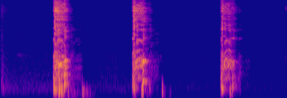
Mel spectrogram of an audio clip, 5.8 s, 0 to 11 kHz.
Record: {"three_cough_length": "5.8 s", "three_cough_amplitude": 26027, "three_cough_signal_mean_std_ratio": 0.29, "survey_phase": "beta (2021-08-13 to 2022-03-07)", "age": "65+", "gender": "Female", "wearing_mask": "No", "symptom_none": true, "smoker_status": "Never smoked", "respiratory_condition_asthma": false, "respiratory_condition_other": false, "recruitment_source": "REACT", "submission_delay": "2 days", "covid_test_result": "Negative", "covid_test_method": "RT-qPCR", "influenza_a_test_result": "Negative", "influenza_b_test_result": "Negative"}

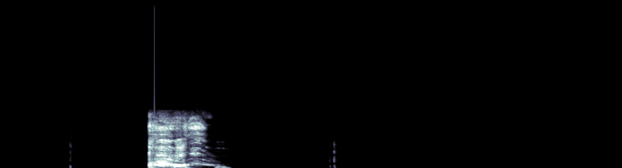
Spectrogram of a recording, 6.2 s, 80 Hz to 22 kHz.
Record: {"cough_length": "6.2 s", "cough_amplitude": 28317, "cough_signal_mean_std_ratio": 0.23, "survey_phase": "beta (2021-08-13 to 2022-03-07)", "age": "45-64", "gender": "Male", "wearing_mask": "No", "symptom_cough_any": true, "symptom_new_continuous_cough": true, "symptom_runny_or_blocked_nose": true, "symptom_headache": true, "symptom_onset": "3 days", "smoker_status": "Never smoked", "respiratory_condition_asthma": true, "respiratory_condition_other": false, "recruitment_source": "Test and Trace", "submission_delay": "1 day", "covid_test_result": "Positive", "covid_test_method": "RT-qPCR", "covid_ct_value": 25.0, "covid_ct_gene": "ORF1ab gene", "covid_ct_mean": 25.3, "covid_viral_load": "5100 copies/ml", "covid_viral_load_category": "Minimal viral load (< 10K copies/ml)"}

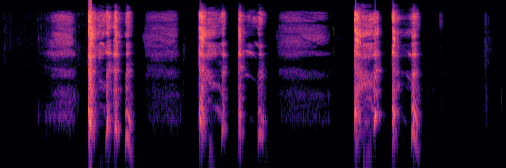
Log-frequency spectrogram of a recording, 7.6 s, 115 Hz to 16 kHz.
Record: {"three_cough_length": "7.6 s", "three_cough_amplitude": 32768, "three_cough_signal_mean_std_ratio": 0.26, "survey_phase": "beta (2021-08-13 to 2022-03-07)", "age": "45-64", "gender": "Female", "wearing_mask": "No", "symptom_runny_or_blocked_nose": true, "symptom_onset": "12 days", "smoker_status": "Never smoked", "respiratory_condition_asthma": false, "respiratory_condition_other": false, "recruitment_source": "REACT", "submission_delay": "1 day", "covid_test_result": "Negative", "covid_test_method": "RT-qPCR", "influenza_a_test_result": "Negative", "influenza_b_test_result": "Negative"}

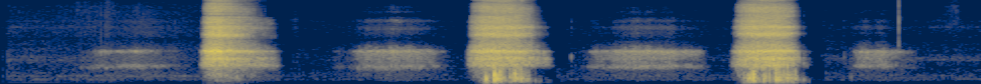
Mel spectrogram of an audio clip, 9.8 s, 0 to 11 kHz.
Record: {"exhalation_length": "9.8 s", "exhalation_amplitude": 26321, "exhalation_signal_mean_std_ratio": 0.34, "survey_phase": "beta (2021-08-13 to 2022-03-07)", "age": "18-44", "gender": "Female", "wearing_mask": "No", "symptom_cough_any": true, "symptom_new_continuous_cough": true, "symptom_runny_or_blocked_nose": true, "symptom_sore_throat": true, "symptom_abdominal_pain": true, "symptom_fever_high_temperature": true, "symptom_headache": true, "symptom_change_to_sense_of_smell_or_taste": true, "symptom_loss_of_taste": true, "symptom_onset": "4 days", "smoker_status": "Never smoked", "respiratory_condition_asthma": false, "respiratory_condition_other": false, "recruitment_source": "Test and Trace", "submission_delay": "2 days", "covid_test_result": "Positive", "covid_test_method": "RT-qPCR", "covid_ct_value": 15.1, "covid_ct_gene": "ORF1ab gene", "covid_ct_mean": 15.4, "covid_viral_load": "9200000 copies/ml", "covid_viral_load_category": "High viral load (>1M copies/ml)"}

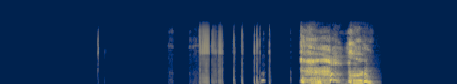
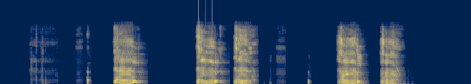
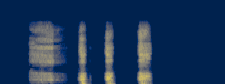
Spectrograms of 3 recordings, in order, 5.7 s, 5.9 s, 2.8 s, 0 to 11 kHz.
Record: {"cough_length": "5.7 s", "cough_amplitude": 30221, "cough_signal_mean_std_ratio": 0.31, "three_cough_length": "5.9 s", "three_cough_amplitude": 29492, "three_cough_signal_mean_std_ratio": 0.38, "exhalation_length": "2.8 s", "exhalation_amplitude": 27129, "exhalation_signal_mean_std_ratio": 0.3, "survey_phase": "beta (2021-08-13 to 2022-03-07)", "age": "18-44", "gender": "Female", "wearing_mask": "No", "symptom_none": true, "smoker_status": "Never smoked", "respiratory_condition_asthma": false, "respiratory_condition_other": false, "recruitment_source": "Test and Trace", "submission_delay": "1 day", "covid_test_result": "Negative", "covid_test_method": "RT-qPCR"}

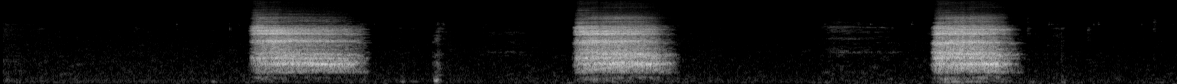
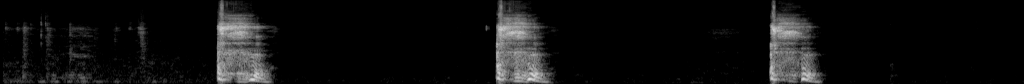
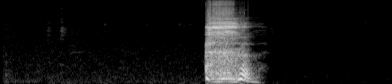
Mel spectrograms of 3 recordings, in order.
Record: {"exhalation_length": "11.8 s", "exhalation_amplitude": 32768, "exhalation_signal_mean_std_ratio": 0.41, "three_cough_length": "10.2 s", "three_cough_amplitude": 32768, "three_cough_signal_mean_std_ratio": 0.29, "cough_length": "3.9 s", "cough_amplitude": 32768, "cough_signal_mean_std_ratio": 0.3, "survey_phase": "beta (2021-08-13 to 2022-03-07)", "age": "65+", "gender": "Male", "wearing_mask": "No", "symptom_none": true, "smoker_status": "Never smoked", "respiratory_condition_asthma": false, "respiratory_condition_other": false, "recruitment_source": "REACT", "submission_delay": "2 days", "covid_test_result": "Negative", "covid_test_method": "RT-qPCR"}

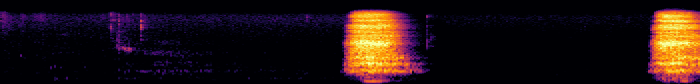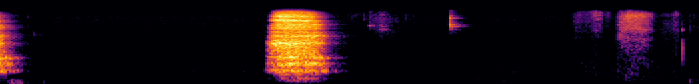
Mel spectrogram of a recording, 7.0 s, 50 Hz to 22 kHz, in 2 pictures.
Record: {"exhalation_length": "7.0 s", "exhalation_amplitude": 8925, "exhalation_signal_mean_std_ratio": 0.27, "survey_phase": "beta (2021-08-13 to 2022-03-07)", "age": "45-64", "gender": "Female", "wearing_mask": "No", "symptom_none": true, "smoker_status": "Ex-smoker", "respiratory_condition_asthma": false, "respiratory_condition_other": false, "recruitment_source": "REACT", "submission_delay": "1 day", "covid_test_method": "RT-qPCR"}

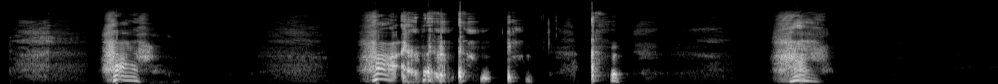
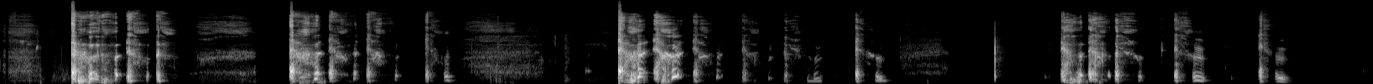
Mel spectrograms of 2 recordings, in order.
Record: {"exhalation_length": "10.0 s", "exhalation_amplitude": 32768, "exhalation_signal_mean_std_ratio": 0.35, "three_cough_length": "13.7 s", "three_cough_amplitude": 32768, "three_cough_signal_mean_std_ratio": 0.3, "survey_phase": "beta (2021-08-13 to 2022-03-07)", "age": "45-64", "gender": "Female", "wearing_mask": "No", "symptom_cough_any": true, "symptom_new_continuous_cough": true, "symptom_runny_or_blocked_nose": true, "symptom_sore_throat": true, "symptom_fatigue": true, "symptom_headache": true, "symptom_change_to_sense_of_smell_or_taste": true, "symptom_other": true, "symptom_onset": "3 days", "smoker_status": "Never smoked", "respiratory_condition_asthma": false, "respiratory_condition_other": false, "recruitment_source": "Test and Trace", "submission_delay": "2 days", "covid_test_result": "Positive", "covid_test_method": "RT-qPCR", "covid_ct_value": 13.4, "covid_ct_gene": "ORF1ab gene", "covid_ct_mean": 14.1, "covid_viral_load": "23000000 copies/ml", "covid_viral_load_category": "High viral load (>1M copies/ml)"}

